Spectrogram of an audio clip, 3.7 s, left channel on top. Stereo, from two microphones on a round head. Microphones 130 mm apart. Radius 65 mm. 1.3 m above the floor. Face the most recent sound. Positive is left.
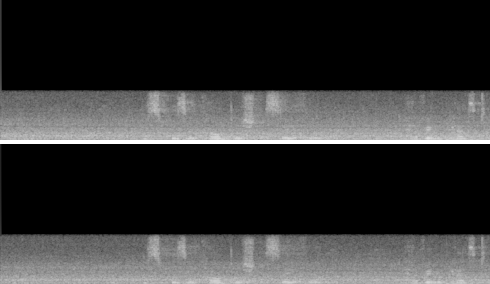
turn(degrees=0)  # may be behind; listen again after turning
